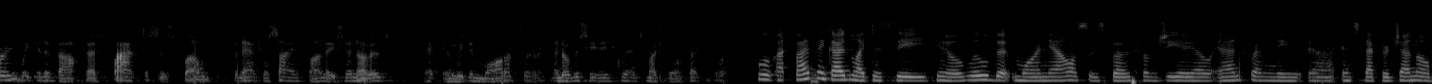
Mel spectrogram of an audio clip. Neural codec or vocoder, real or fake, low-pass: codec, 24 kHz, 0.9 kbps, WavTokenizer, medium speech release version 1; fake; 7.2 kHz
